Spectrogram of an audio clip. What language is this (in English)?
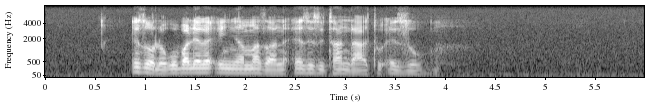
South Ndebele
